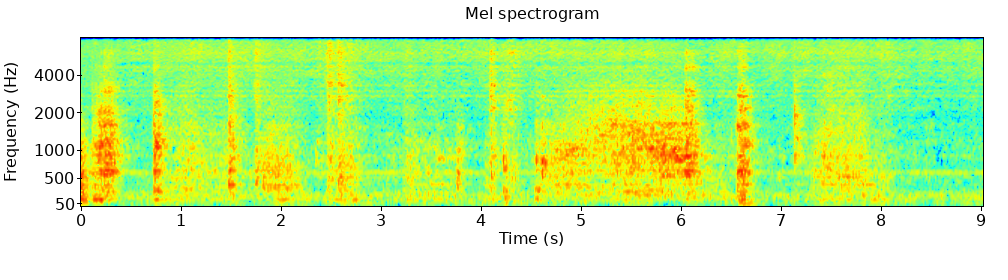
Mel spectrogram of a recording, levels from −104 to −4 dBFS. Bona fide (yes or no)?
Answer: no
